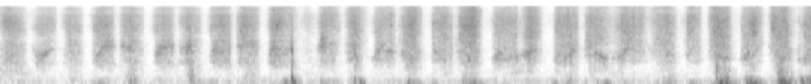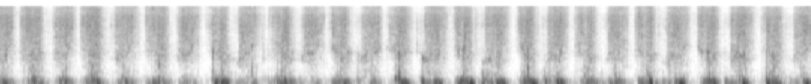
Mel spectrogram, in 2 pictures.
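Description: Hands rubbing along bare forearms close to a microphone: a quick, even run of skin-on-skin strokes, several a second. About halfway through, the strokes take on a deeper, fuller sound.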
